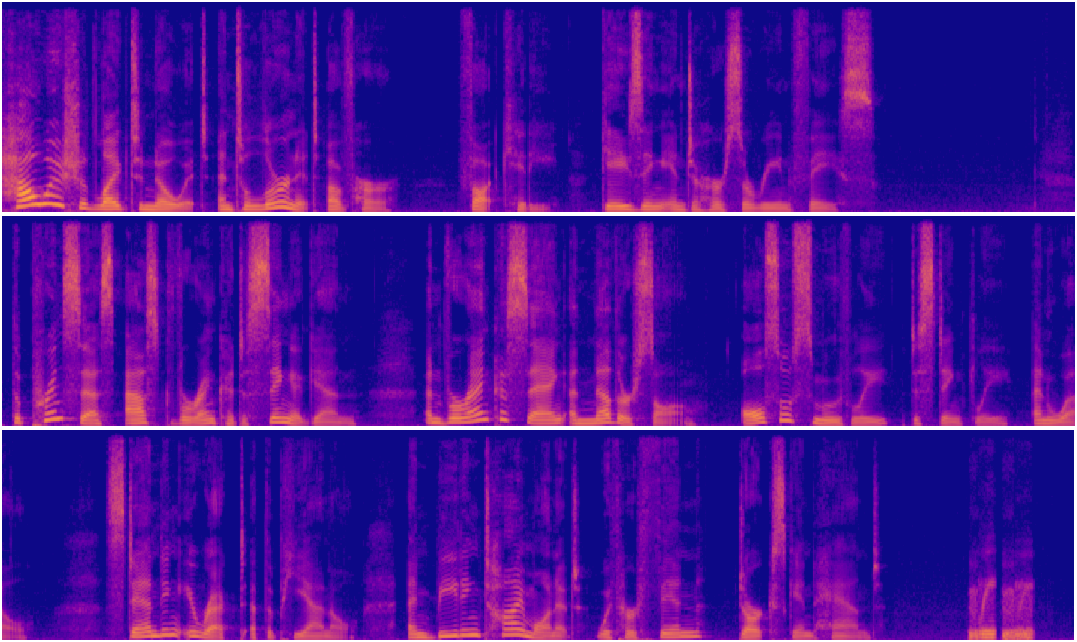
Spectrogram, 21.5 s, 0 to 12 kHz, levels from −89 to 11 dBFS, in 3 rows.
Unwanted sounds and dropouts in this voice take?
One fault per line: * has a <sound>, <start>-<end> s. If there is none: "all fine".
* has a laugh, 20.7-21.2 s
